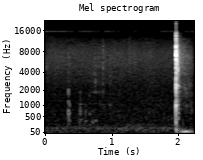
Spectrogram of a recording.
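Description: An axe striking a log on a wooden chopping block: one sharp, loud chop near the end, over a faint outdoor background.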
